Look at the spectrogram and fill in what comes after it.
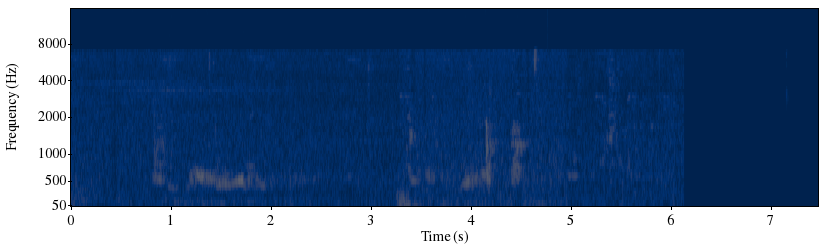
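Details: Newborn respiratory examination recording of wheeze and rhonchi.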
